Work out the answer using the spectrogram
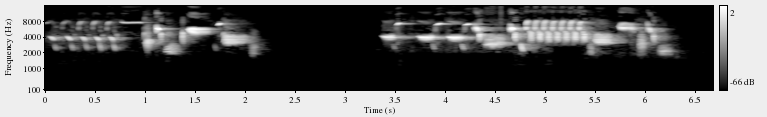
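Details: Song Sparrow singing two songs, each opening with a few crisp, evenly spaced notes, then a buzzy trill and a jumble of varied high notes; nothing else audible.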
